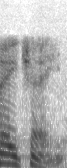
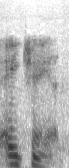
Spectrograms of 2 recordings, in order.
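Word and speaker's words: Achane: back at Texas A&M was Devon aain and now he's Devon Anan and he changed the pronunciation and he is incredible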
